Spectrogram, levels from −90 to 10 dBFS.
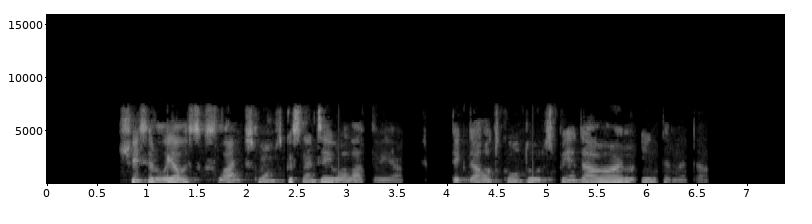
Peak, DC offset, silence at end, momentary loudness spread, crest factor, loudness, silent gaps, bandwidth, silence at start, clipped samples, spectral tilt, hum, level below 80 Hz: -16 dBFS; under 0.1%; 0.8 s; 17 LU; 20 dB; -34 LUFS; 3.19-3.24 s, 3.56-3.73 s, 3.80-4.05 s, 6.41-6.46 s; 7.8 kHz; 0.75 s; under 0.1%; -3 dB/octave; none; -70 dBFS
